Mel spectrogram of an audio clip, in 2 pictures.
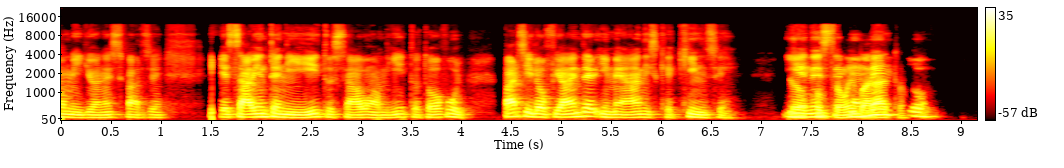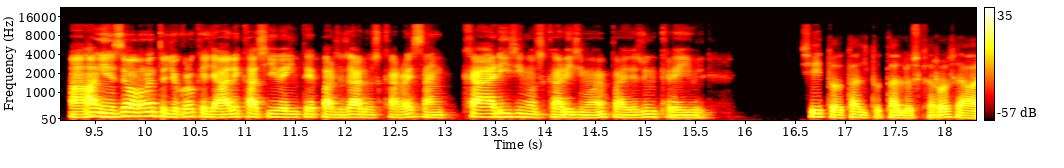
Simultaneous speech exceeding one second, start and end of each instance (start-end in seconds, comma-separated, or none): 7.3-8.5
